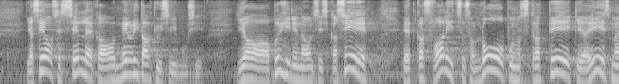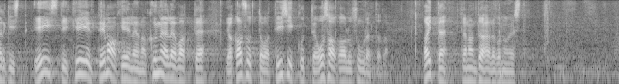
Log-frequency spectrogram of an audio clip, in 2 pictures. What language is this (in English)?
Estonian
